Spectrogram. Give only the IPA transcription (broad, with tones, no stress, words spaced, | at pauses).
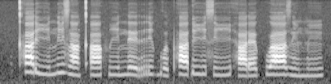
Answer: kʰa˦ ɾiː˨ni˦zã˨ kʼã˨fi˨ ne˦˨ri˦ ɡʷe˨pʰa˦ɗiː˦siː˨˦ ha˨ɾɛ˨˦kʷaː˦zĩ˨ mĩ˨˦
